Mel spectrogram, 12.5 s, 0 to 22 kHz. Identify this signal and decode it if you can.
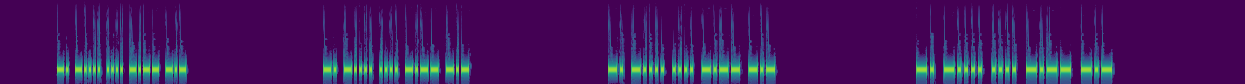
Morse code, heard as a keyed tone, about 44 wpm, 700 Hz. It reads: N6HYK N6HYK N6HYK N6HYK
